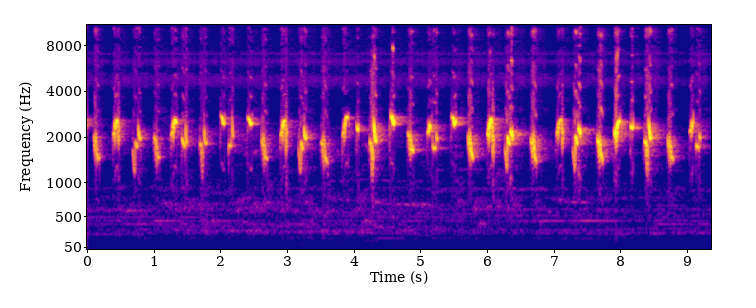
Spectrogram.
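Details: At dawn, a sooty-headed bulbul delivers a long 'ropel panjang' song, an unbroken stream of short, fluty, down-slurred whistles repeated rapidly, roughly three to four notes each second, over a quiet low background hum.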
